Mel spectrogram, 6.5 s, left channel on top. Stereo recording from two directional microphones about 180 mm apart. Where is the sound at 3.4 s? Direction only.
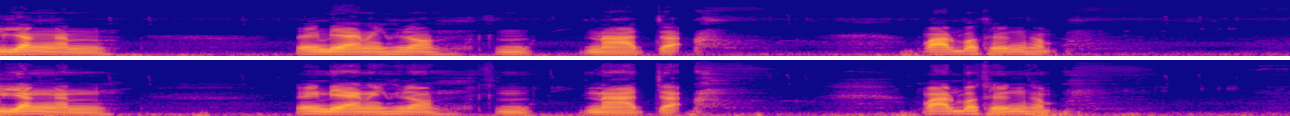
40° right (ahead or behind).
